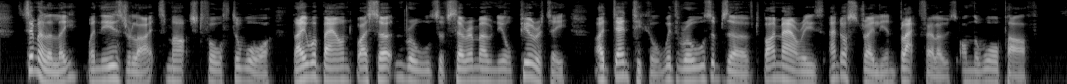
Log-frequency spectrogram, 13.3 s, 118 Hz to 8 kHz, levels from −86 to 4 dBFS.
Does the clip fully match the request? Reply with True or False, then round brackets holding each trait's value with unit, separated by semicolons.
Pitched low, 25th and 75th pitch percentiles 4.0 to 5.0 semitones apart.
True (125 Hz; 4.3 semitones)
